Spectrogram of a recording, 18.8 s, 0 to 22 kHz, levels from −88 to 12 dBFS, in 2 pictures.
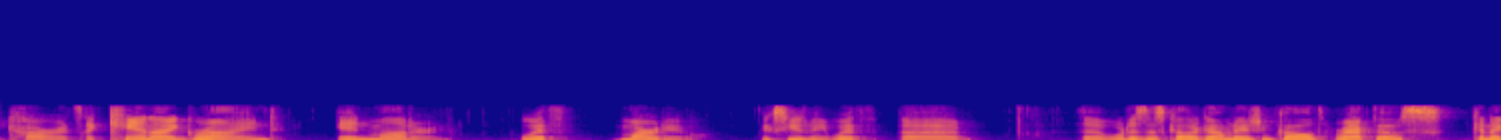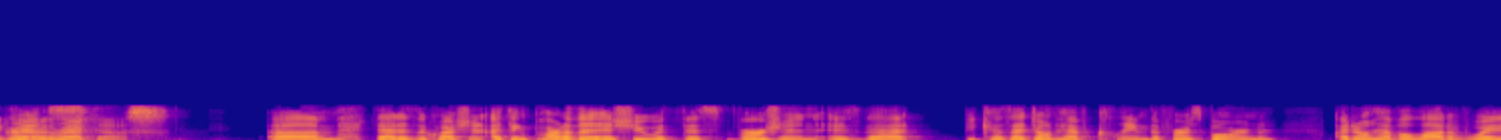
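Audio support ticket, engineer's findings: No fault found in the speech clip. No component flagged; closing with no action.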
